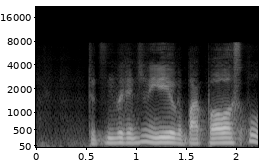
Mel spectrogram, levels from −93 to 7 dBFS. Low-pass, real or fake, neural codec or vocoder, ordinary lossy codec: none; fake; codec, 16 kHz, 0.5 kbps, FreqCodec, larger model; none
